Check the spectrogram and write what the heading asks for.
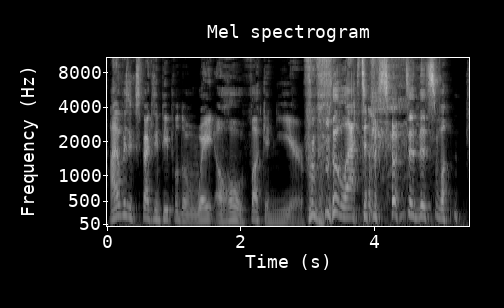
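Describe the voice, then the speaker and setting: A man's voice: fairly high pitch, sing-song, moderate pace, fairly bright tone. A young man co-hosting casually, swearing and laughing while he reads out an old screenplay he wrote. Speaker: co-host reading his old script. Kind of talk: casual chat and script reading.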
